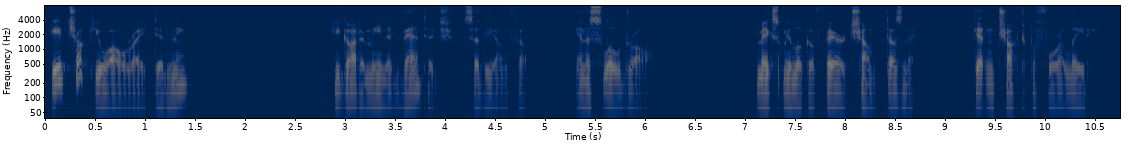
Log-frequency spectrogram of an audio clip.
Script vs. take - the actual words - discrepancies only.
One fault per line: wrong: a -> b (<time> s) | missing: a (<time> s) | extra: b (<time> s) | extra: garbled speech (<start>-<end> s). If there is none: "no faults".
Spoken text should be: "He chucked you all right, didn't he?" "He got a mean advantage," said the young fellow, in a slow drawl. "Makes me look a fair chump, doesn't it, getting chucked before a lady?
wrong: chucked -> chuck (0.2 s)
